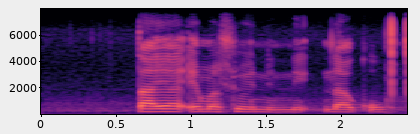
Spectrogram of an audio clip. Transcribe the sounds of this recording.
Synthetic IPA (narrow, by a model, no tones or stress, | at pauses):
tʼajaʔɛmaɬweninakʼʊ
